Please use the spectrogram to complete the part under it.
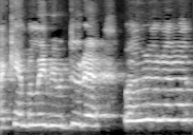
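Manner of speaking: mock distraught, very high, tearful, near sobbing. Retelling a girl on the phone in an elevator: imitating someone almost crying. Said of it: "she's almost crying. She's in tears".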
